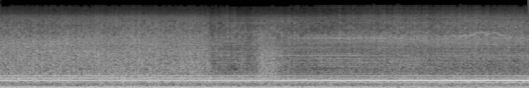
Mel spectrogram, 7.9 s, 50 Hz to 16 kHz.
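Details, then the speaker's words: 1977 Johnson 115 outboard after new coils, CDI and performance reed valves, no choke needed; pulls from steady idle to rising drone when gunned, no hesitation or misfire, clean throttle response. "But if I just decide to gun it, no hesitation whatsoever, baby."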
